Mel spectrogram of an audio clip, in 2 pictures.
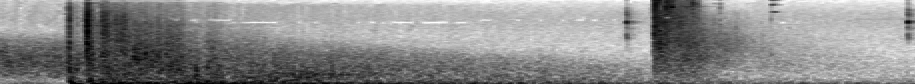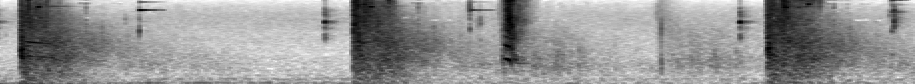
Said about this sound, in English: Firing at me as well.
